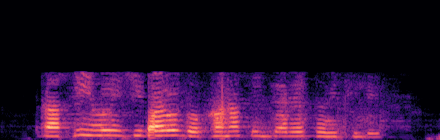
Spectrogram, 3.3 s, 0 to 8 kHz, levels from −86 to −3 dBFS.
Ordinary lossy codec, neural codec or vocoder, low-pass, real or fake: AAC, 16 kbps; codec, 16 kHz in and 24 kHz out, 0.6 kbps, FireRedTTS-2 codec; 7.2 kHz; fake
